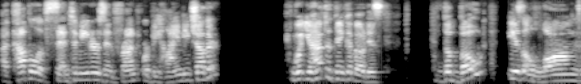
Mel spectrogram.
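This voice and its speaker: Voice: medium pitch, pushed and bright, muffled recording. A sailing instructor giving a live webinar lecture over a video call, explaining patiently and checking in with the class.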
